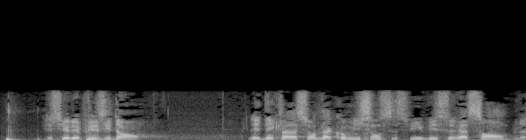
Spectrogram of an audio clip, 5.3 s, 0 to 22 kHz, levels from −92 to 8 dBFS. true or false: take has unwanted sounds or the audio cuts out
false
